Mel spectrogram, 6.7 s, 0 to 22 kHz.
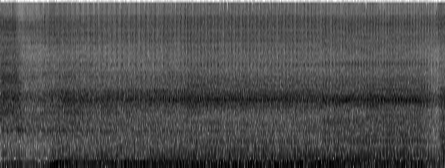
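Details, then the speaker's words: Freshly built 340 Six Pack V8 in a 1971 Dodge Demon, 4-speed, first start after a part was turned 180 degrees and reinstalled; manifold paint burning off; steady, even idle with no knocks or ticks; runs great, no leaks. "okay so the engine sounded really good they all route a little bit when they first start out but it didn't take long to quiet down once it warmed up it ran great and no leaks"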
